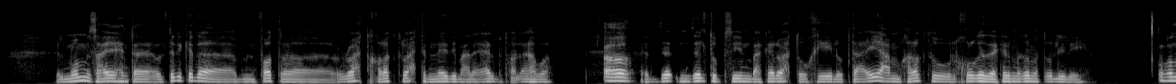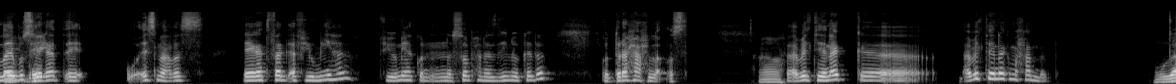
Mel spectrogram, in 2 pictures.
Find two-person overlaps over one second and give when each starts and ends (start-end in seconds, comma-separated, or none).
none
